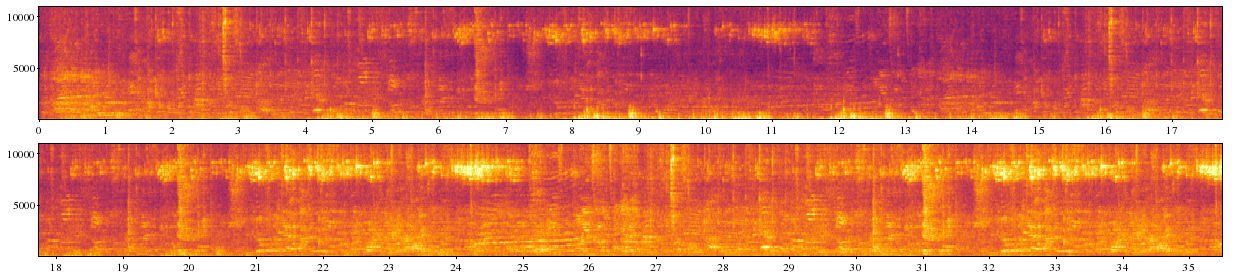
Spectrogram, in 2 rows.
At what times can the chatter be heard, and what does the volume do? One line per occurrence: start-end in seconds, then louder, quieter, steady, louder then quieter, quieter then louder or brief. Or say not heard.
0.0-35.4 quieter then louder.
